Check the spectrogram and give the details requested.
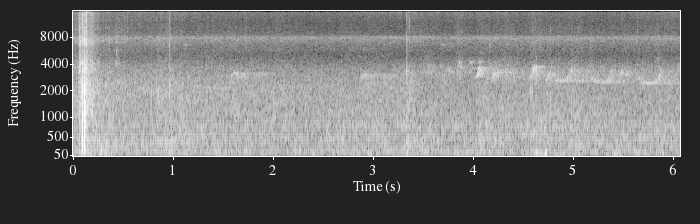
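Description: A sharp click right at the start, then faint, short, high bird chirps repeated from about a second and a half in until near the end.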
